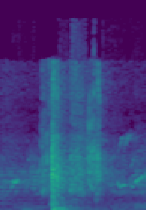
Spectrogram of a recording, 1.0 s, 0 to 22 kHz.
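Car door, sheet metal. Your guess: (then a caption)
Solid. A Volkswagen car door is shut, giving a single deep, solid thunk centered around 100 Hz that dies away quickly. It sounds more solid than a Subaru door, which is taken as a sign of better build quality.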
